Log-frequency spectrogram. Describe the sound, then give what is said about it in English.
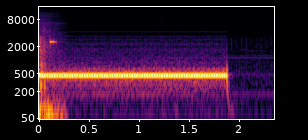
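A telephone ringback tone on an outgoing prank call, the caller posing as a company CEO, for the phone scam segment of The Wake Up Call: one steady, fairly loud electronic hum lasting about two seconds, then abruptly cutting off into near silence. No voices. “So I am calling as the CEO to say I am furious at what he put in that get to know section.”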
